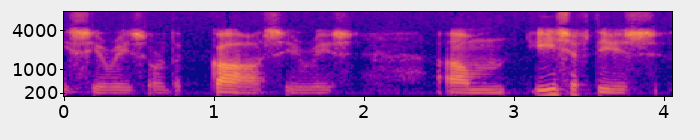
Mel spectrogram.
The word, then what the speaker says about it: ക: in the series is car car it's exactly the same as how uh it's pronounced in keep the C Sound in keep it's the C okay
